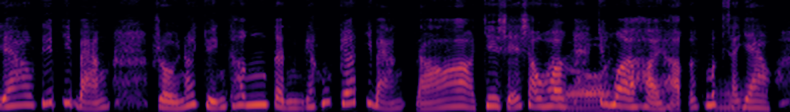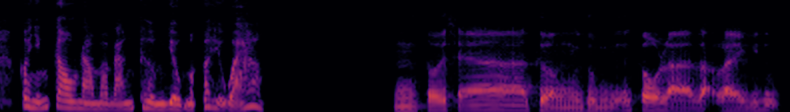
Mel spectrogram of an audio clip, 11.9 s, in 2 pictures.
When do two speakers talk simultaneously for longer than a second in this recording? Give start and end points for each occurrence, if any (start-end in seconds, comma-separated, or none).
none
